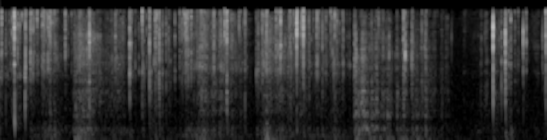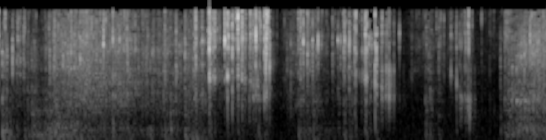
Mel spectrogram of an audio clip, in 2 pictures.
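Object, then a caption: Brittle soap flakes. Small, brittle, pastel dry soap shards are snapped with the fingertips and crushed in a fist. Dense, bright, crackling crunches and crinkles come in bursts separated by brief quiet gaps, with very little low end.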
